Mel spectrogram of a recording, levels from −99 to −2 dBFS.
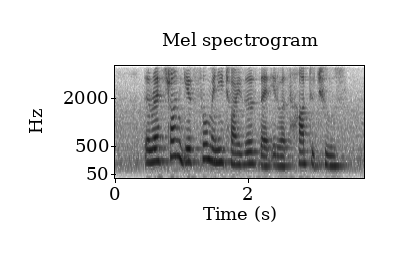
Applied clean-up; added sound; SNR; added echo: none; none; none; none.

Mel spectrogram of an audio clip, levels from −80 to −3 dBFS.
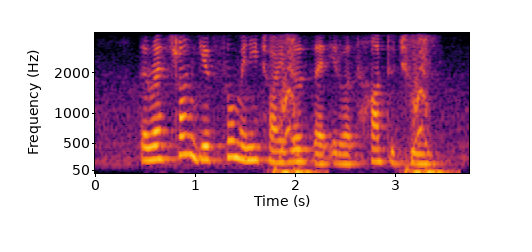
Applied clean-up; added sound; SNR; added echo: none; Zipper (clothing); 1 dB; none.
